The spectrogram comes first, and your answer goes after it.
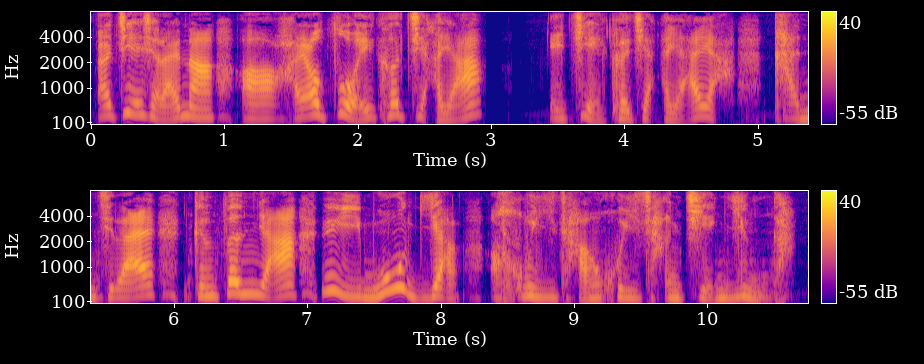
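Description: A woman's voice: mid-range voice, animated, measured pace, no echo, studio quality, voice pushed down. A woman voicing a cheerful, proud male beaver dentist in a children's story, drawling with many fillers. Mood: explaining. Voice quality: drawling, filler-heavy speech.

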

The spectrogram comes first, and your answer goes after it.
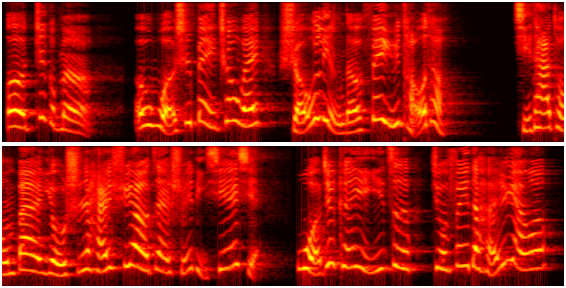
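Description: A woman's voice: high voice, very animated, pitched above the performer's own voice. Woman doing a boastful flying fish chief. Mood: proud. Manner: loud, quick, boastful. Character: proud boastful flying fish leader, male.

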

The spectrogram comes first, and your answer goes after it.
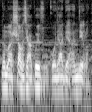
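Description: A man's voice: on the low side, fast talker, music in the background. A man reading a classical history text aloud, stopping now and then to ask questions and add his own comments.

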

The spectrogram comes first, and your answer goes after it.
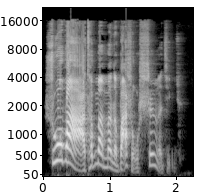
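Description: Audiobook narrator, husky voice, very lively pitch, dramatic read. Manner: dramatic, with drawn-out particles. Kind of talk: audiobook storytelling.

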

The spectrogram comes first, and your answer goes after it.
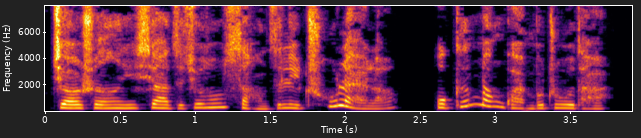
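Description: A woman voicing a hot-tempered little male sled-dog puppy in a storybook reading, loud, whiny and impatient. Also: high voice, lively intonation, brisk, husky, dry recording, clean studio sound. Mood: sulky.

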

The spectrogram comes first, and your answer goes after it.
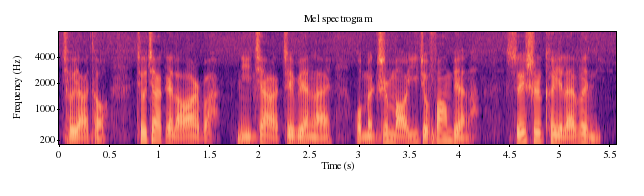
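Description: A man's voice: on the high side, fast, no room sound, close to an everyday voice. A man reading the lines of a chatty woman teacher who teases a young girl. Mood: teasing.

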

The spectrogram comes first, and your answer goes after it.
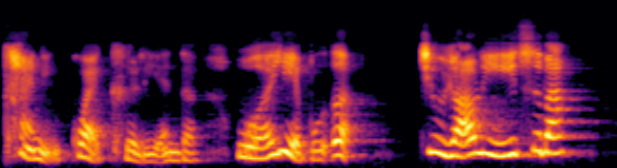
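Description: A woman voicing a big proud male lion in a children's story, speaking in loud shouts. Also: high voice, big pitch swings, measured pace, lo-fi sound. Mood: scornful.

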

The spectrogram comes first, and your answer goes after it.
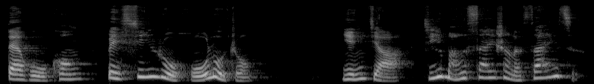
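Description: A woman narrating a classic storybook tale with a slow, expressive reading. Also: high-pitched.

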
